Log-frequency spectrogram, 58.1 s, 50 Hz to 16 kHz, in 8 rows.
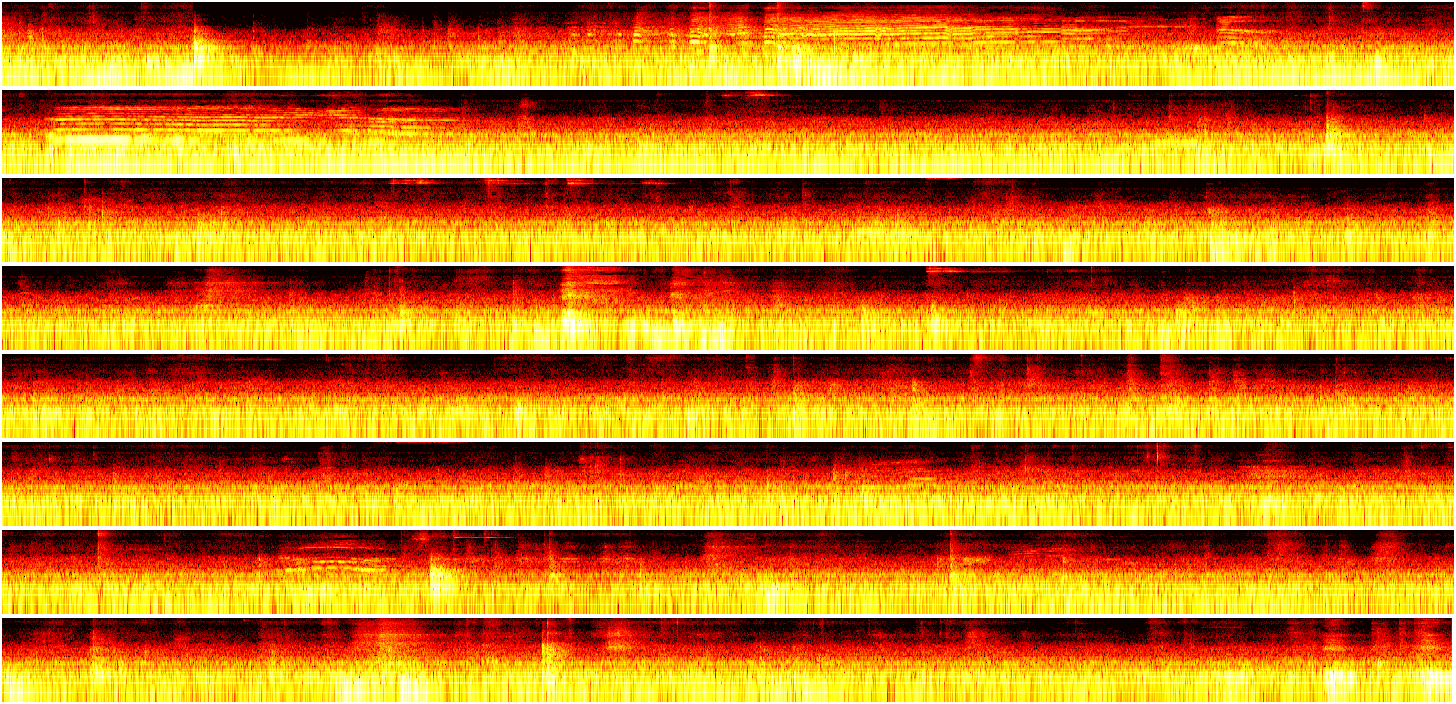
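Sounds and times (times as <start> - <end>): low room rumble: 0.0 - 58.0.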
